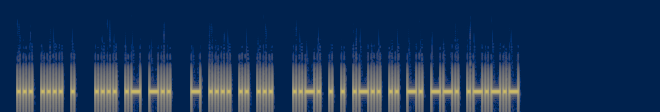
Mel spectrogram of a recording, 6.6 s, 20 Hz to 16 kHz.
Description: Morse code, heard as a keyed tone, about 40 wpm, 700 Hz. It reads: SHE HAD THIS FEELING.
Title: Sentences from Top 1200 Words 40wpm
